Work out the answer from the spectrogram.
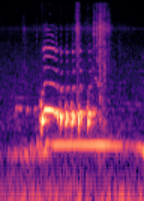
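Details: Local zebra dove, a lure to trigger singing: one brief bright note leading into a quick run of rolling pulsed coos, with a steady lower tone held throughout.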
